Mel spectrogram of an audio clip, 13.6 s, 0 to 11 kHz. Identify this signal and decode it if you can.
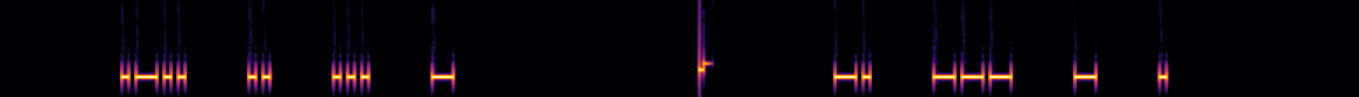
Morse code, heard as a keyed tone, about 17 wpm, spaced as for 10 wpm, 700 Hz. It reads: LIST NOTE
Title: 3x Character Spacing - Top 500 Words - 17wpm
